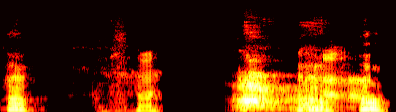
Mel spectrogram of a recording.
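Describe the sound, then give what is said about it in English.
A small dog barking in a few sharp, excitable bursts separated by short gaps, loud and up front. “Here's my psychotic little dog.”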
